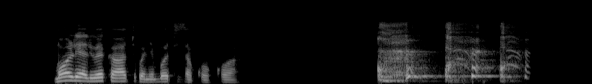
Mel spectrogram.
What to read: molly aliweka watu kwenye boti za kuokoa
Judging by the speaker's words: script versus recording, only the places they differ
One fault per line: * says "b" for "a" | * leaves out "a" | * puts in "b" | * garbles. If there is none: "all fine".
all fine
